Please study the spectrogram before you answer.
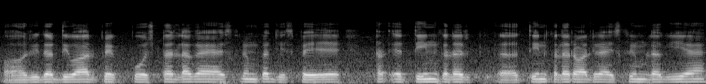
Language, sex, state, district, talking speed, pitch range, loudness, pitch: Hindi, male, Chhattisgarh, Raipur, 185 wpm, 115-120 Hz, -15 LUFS, 115 Hz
